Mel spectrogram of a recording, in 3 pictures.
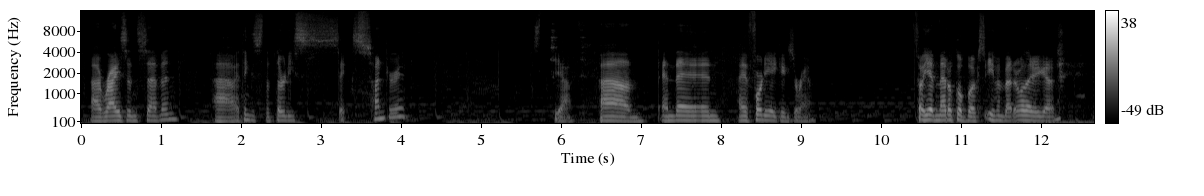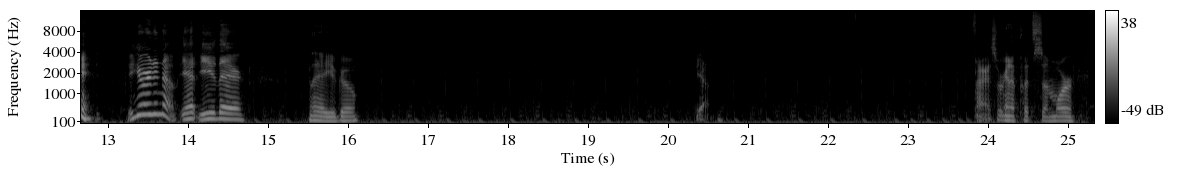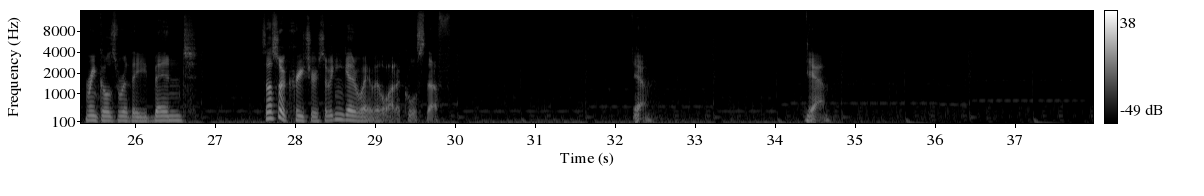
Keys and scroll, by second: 16.0 s, 19.9 ctrl+z, 20.1 s.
